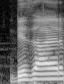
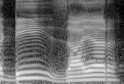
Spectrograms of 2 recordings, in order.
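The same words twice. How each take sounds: First: Said in the usual way. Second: Dzire slowly, as डि and Jair; broken into syllables. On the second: Shown as a demonstration. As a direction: pause after डि in Dzire. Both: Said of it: "Dzire में क्या होगा?".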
